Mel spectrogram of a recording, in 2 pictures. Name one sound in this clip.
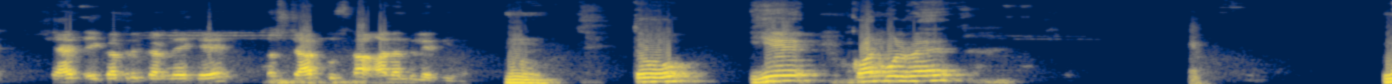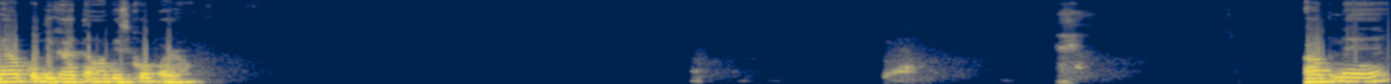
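A middle-aged man chants slowly into a microphone, heard close up, with long pauses.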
